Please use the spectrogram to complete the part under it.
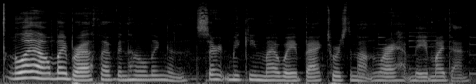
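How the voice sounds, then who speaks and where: A woman's voice: mid-range voice, fairly even intonation, quick pace, soft background music. A woman hosting a gaming video, reading a visual novel's narration aloud and often stopping to correct her slips. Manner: reads narration with frequent slips and self-corrections.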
